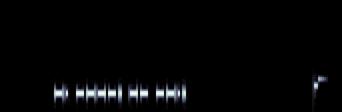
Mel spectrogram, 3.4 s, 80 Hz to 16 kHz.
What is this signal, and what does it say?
Morse code, heard as a keyed tone, about 44 wpm, 700 Hz. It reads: N9MZ
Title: USA Call Signs - 4 Characters - 2x Character Spacing - 45wpm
